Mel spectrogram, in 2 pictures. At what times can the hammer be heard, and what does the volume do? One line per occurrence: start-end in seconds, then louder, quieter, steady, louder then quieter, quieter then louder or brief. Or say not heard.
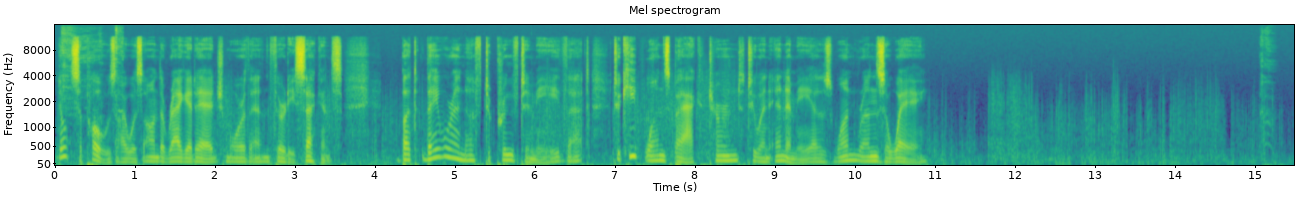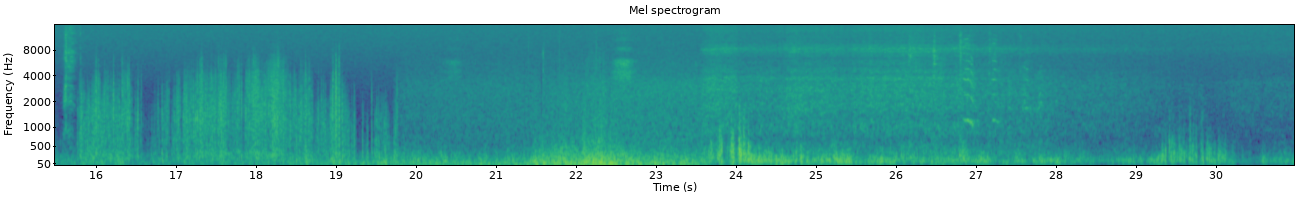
not heard.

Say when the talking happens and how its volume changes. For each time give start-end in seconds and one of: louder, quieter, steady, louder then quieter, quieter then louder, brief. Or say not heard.
0.0-10.9 steady.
